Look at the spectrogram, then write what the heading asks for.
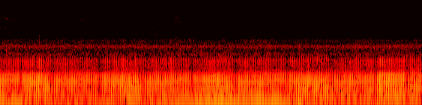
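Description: A domestic cat purrs in a low, steady rumble that swells and dips with each breath.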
